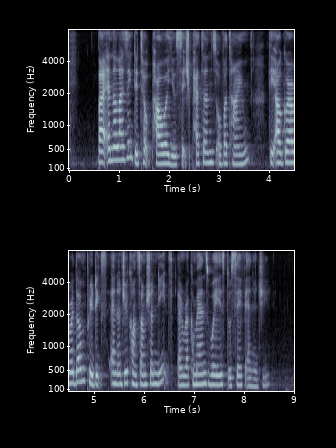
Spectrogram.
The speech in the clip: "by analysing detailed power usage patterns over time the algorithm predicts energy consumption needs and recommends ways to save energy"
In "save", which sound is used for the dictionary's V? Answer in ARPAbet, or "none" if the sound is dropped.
F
